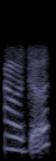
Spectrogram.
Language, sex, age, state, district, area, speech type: Kannada, female, 18-30, Karnataka, Chikkaballapur, urban, conversation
